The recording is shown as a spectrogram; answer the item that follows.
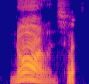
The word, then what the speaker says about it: New Orleans: It's like it's one word. New Orleans.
